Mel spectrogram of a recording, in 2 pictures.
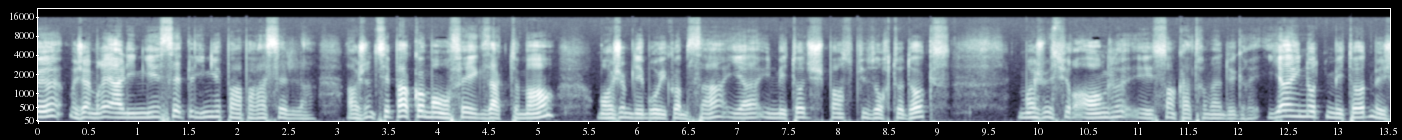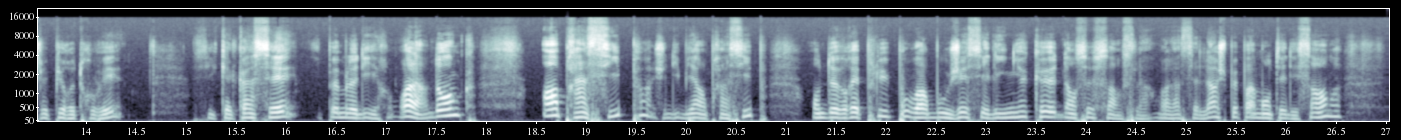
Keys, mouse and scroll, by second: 5.3 click, 7.3 click, 10.0 click, 14.5 click, 16.1 scroll up 1, 16.8 scroll down 1, 17.4-20.2 right drag, 23.4-26.3 drag.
